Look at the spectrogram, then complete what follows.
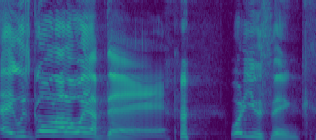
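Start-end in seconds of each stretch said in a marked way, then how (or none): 0.0-1.7 failed, bad Boston accent attempt, pitched up. Hyping who will make it to the top of the climb, in a bad Boston accent. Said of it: "I can't do a Boston accent".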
